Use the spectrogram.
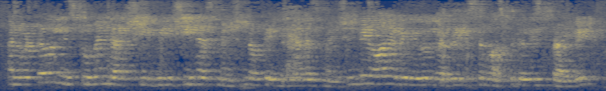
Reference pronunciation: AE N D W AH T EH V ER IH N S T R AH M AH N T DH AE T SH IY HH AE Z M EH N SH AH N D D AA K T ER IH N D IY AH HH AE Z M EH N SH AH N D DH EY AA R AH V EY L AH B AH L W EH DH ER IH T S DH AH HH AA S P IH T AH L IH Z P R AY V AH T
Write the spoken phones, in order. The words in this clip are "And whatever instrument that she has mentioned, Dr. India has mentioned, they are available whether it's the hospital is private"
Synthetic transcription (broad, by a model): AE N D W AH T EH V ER IH N S T R AH M AH N T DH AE T SH IY HH AE Z M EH N SH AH N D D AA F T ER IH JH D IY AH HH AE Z M EH N SH AH N D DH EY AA L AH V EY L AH AH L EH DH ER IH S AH HH AA S P IH T AH L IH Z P R AY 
